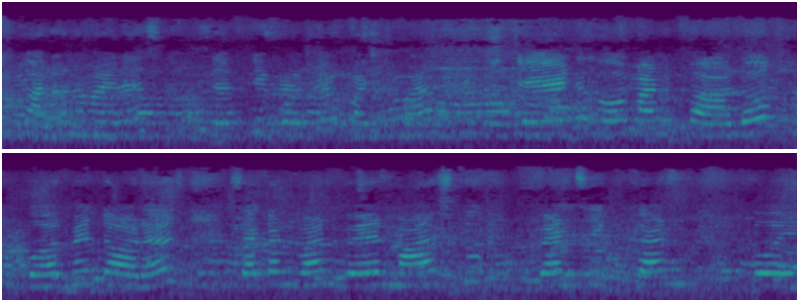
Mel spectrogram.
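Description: Only speech: a young girl's voice talking, with other children's voices overlapping at times.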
